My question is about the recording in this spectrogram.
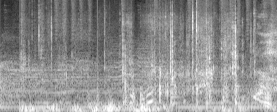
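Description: Plastic clicks and knocks as the battery pack is worked loose and lifted out of an electric dirt bike's frame, many in quick succession in the second half, over steady background music.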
